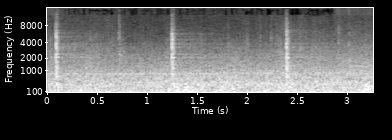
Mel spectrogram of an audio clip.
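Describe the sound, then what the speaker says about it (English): Faint, sparse ticks of a clock, a few evenly spaced clicks over a soft steady background hiss. "the ticking from a grandfather clock"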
